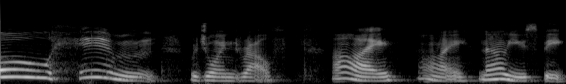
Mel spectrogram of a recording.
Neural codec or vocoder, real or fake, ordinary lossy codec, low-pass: none; real; Opus, 24 kbps; 7.2 kHz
